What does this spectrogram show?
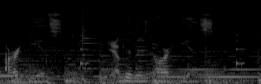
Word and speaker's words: Arceus: is faster than this oh i should say arceus this is arceus and for those that disagree well sorry it's arceus anyway now arceus that's always been the biggest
